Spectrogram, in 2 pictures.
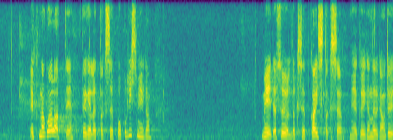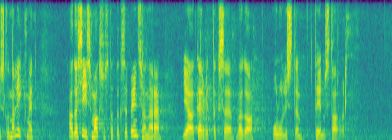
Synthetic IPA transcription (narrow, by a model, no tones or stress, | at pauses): e̞hk̪nɑɡ̥uɑlɑt̪ːˑit̪e̞ɡ̥e̞le̞t̪ːˑɑkse̞po̞pːˑulismiɡ̥ɑ | me̞ːd̪̥iɑsø̞ːld̪ɑkseːt̪ːˑkɑjt̪st̪ɑkse̞me̞je̞kɤjɡ̥e̞nɤrɡ̥e̞mɑd̪yhisko̞nːɑliːkme̞jd̪̥ | ɑɡ̥ɑsiːsmɑksust̪ɑt̪ːˑɑkse̞pe̞nʲsio̞neɾe | jɑkærbit̪ːˑɑkse̞væɡ̥ɑo̞lulist̪e̞t̪e̞ːnust̪eɑrvḛlt̪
